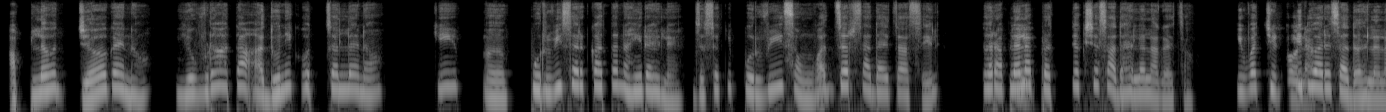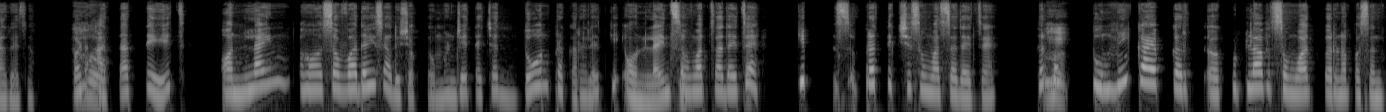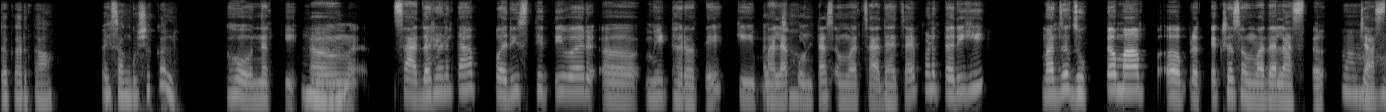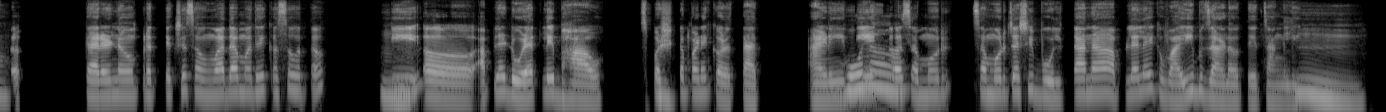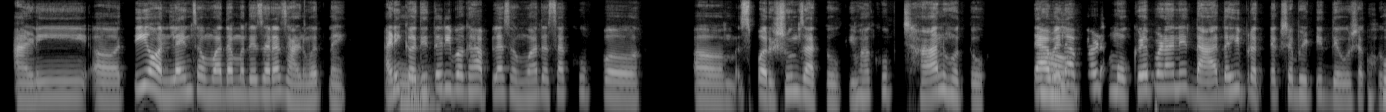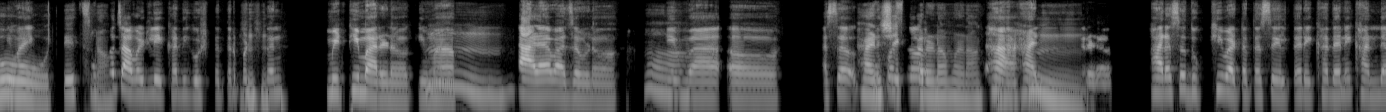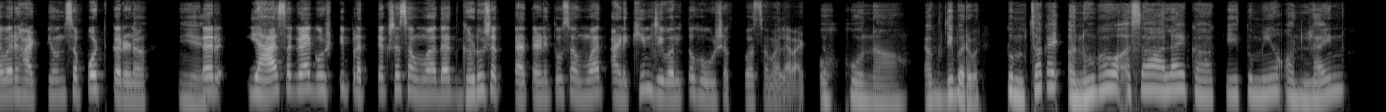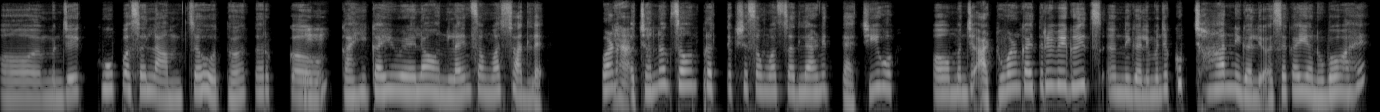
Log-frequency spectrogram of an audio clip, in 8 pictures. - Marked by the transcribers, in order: tapping; other background noise; in English: "वाईब"; chuckle; unintelligible speech
- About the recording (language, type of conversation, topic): Marathi, podcast, ऑनलाइन आणि प्रत्यक्ष संवाद यात तुम्हाला काय अधिक पसंत आहे?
